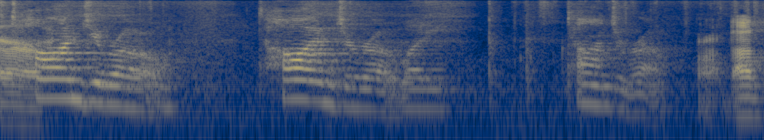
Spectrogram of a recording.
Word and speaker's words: Tanjiro: a uh terror from from demons no it's tonjiro tonjiro buddy tonjiro that's not how i spell that well that's how it's spelled today commodore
